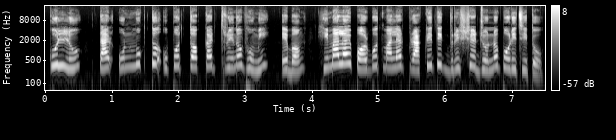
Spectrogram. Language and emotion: Bengali, neutral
